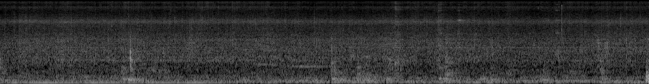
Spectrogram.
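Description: Grated coconut fries in a pan with puffed rice chitranna, giving a steady, fairly quiet sizzle with a few faint stirring scrapes and no talking.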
